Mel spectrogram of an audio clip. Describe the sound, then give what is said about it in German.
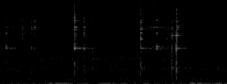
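A knife scrapes and taps against a plate, pushing garlic off the plate into a pan in two quick bursts of light, ringing clinks. Quiet, with no voices. “Ich schiebe den Knoblauch mit dem Messer von dem Teller in die Pfanne.”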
